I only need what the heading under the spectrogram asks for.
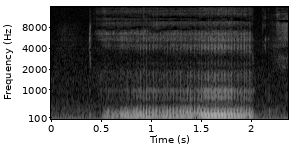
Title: Snoring Bull Terrier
